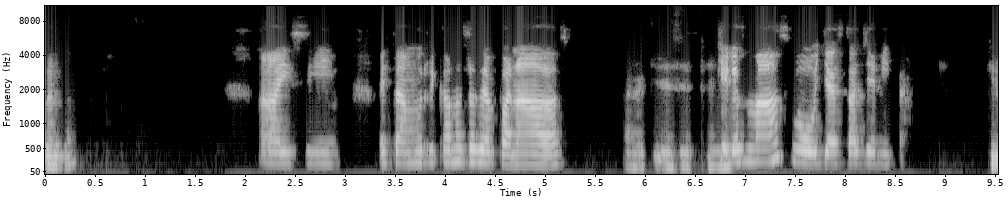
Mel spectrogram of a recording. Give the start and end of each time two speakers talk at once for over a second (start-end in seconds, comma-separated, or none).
none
